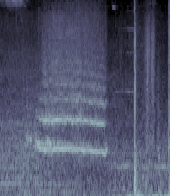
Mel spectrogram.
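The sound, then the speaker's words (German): Tires screech as a car races toward someone on a small residential street in a new housing estate. One sustained, high squeal lasts about a second, then a single short, sharp knock follows. No one speaks. “Wie aus dem Nichts kam der Wagen auf mich zugerast.”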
